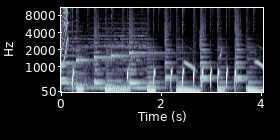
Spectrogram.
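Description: A string of cartoon 'plop' sound effects, short pops that each drop quickly in pitch, coming fast in a burst in the second half, over bouncy children's background music.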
